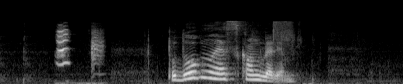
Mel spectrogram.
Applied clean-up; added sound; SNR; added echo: none; Wood; 0 dB; none.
